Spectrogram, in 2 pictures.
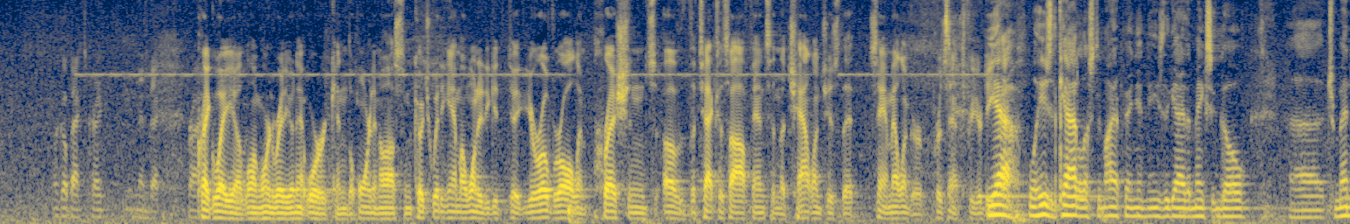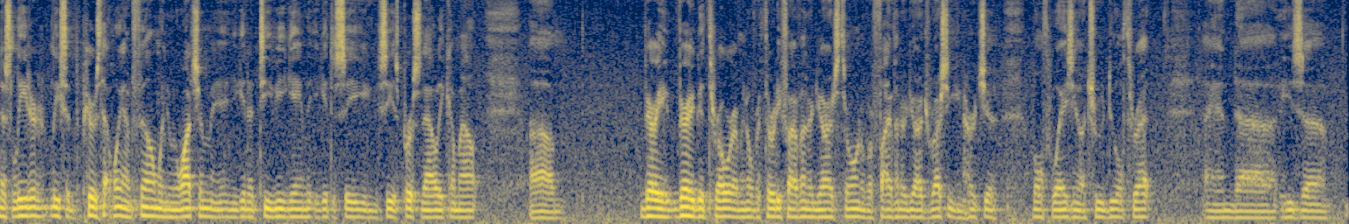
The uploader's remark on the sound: press conference ahead of the Valero Alamo Bowl Tuesday night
